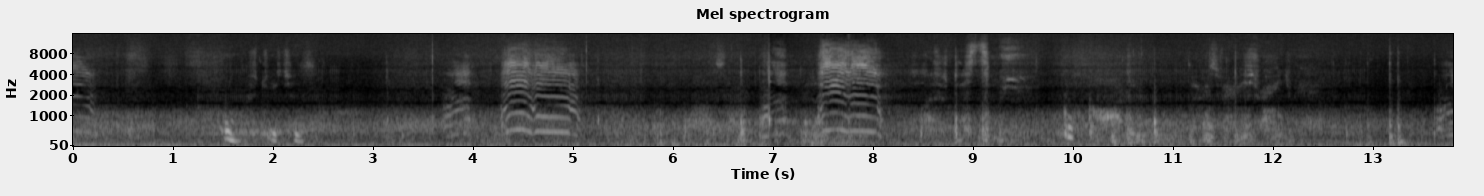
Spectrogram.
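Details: Female black-backed jackal in South Africa, March 2016, showing strange behaviour in front of a car on a drive; two loud drawn-out wavering cries with rich harmonics around four and eight seconds, low murmured voices and vehicle hum between.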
